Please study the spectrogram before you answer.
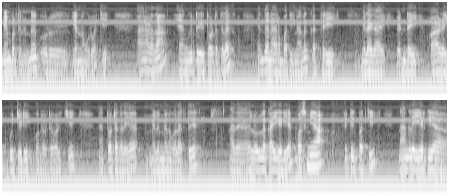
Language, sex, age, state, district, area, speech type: Tamil, male, 60+, Tamil Nadu, Viluppuram, rural, spontaneous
